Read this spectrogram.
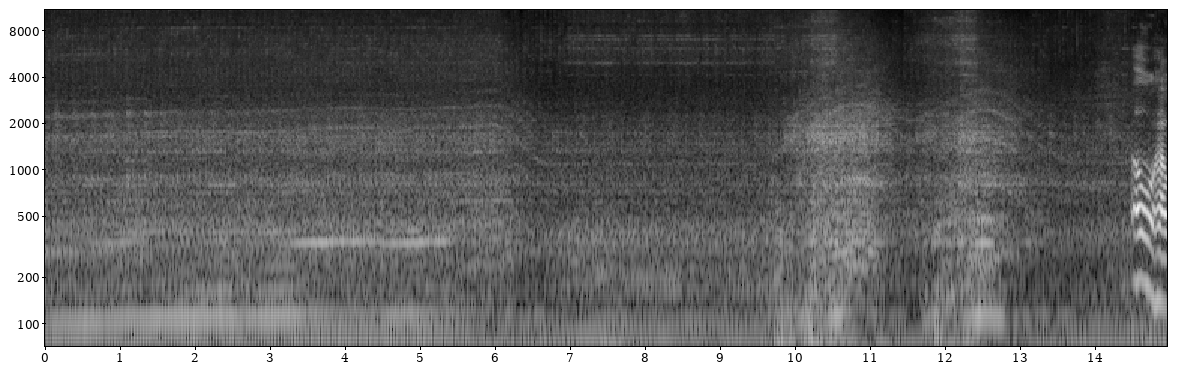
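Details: One of a fleet of cars (CityRover, 2CV, Invacar, Toyota Tercel) being restarted after five months locked up; the engine ticks over evenly with a low rumble, then takes two brief revs that rise and fall cleanly, running normally.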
